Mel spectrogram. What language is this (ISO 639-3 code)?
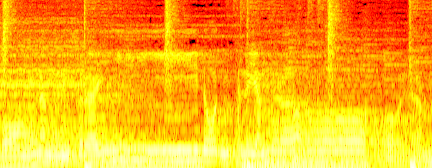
tha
